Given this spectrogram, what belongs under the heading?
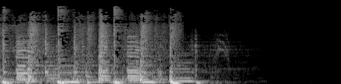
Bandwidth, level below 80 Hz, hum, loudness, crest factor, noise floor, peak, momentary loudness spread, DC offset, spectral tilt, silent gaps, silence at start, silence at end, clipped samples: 16 kHz; -26 dBFS; 50 Hz at -40 dBFS; -18 LUFS; 18 dB; -74 dBFS; -2 dBFS; 2 LU; under 0.1%; -5 dB/octave; none; 0 s; 1.2 s; under 0.1%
